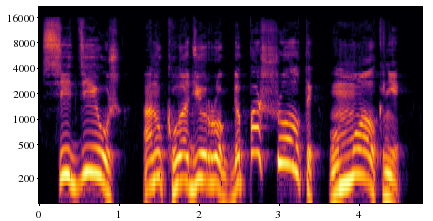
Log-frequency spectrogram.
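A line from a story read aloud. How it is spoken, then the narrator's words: Shout. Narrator (Russian): Ральф крикнул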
